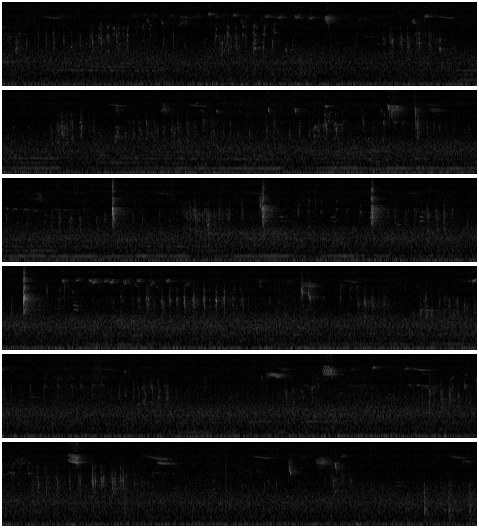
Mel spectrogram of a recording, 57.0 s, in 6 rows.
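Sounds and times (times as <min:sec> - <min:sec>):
faint low rumble: 0:00.0 - 0:57.0
small birds chirping: 0:10.4 - 0:55.4.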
